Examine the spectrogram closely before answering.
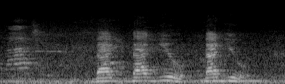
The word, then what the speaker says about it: Baguio: Baguio.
